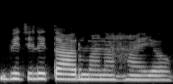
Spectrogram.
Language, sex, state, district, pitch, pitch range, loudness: Chhattisgarhi, female, Chhattisgarh, Jashpur, 230 Hz, 210-255 Hz, -16 LUFS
